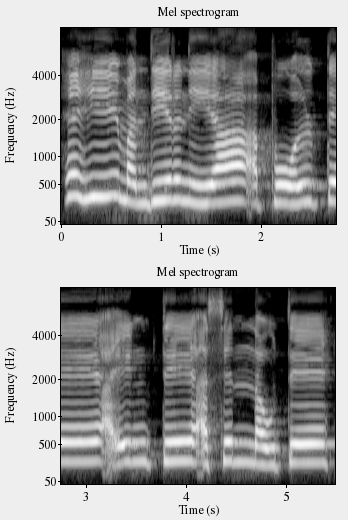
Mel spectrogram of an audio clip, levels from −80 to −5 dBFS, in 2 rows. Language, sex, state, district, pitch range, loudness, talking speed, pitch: Mizo, female, Mizoram, Aizawl, 250-275 Hz, -14 LUFS, 165 wpm, 265 Hz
